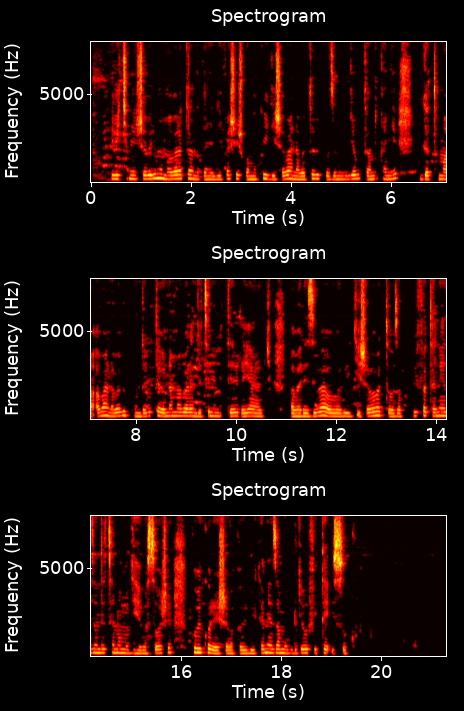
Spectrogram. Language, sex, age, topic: Kinyarwanda, female, 18-24, education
